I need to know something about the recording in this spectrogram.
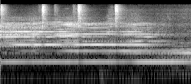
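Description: Live metal band holding a sustained, ringing electric-guitar chord, with cymbal crashes about twice a second: a song's held closing chord.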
